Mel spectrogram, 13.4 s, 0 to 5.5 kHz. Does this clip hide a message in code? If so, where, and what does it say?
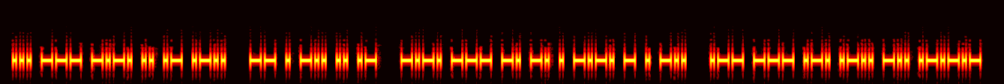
Yes: Morse code from 0.2 to 13.1 s, heard as a keyed tone, about 25 wpm, 600 Hz. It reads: SOCIAL MEDIA CONNECTED WORLD.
